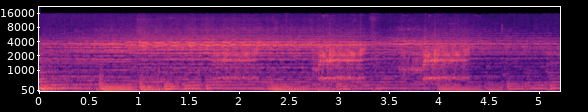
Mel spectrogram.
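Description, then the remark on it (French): A goat bleats in wavering, quavering cries, a couple of loud bleats rising over a steady, rhythmic musical backing with a low repeating bass pulse. “Guitare de ménestrel, rock'n'roll, pchit de musique de chambre qui a l'air sorti d'un gramophone, et puis une chèvre.”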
